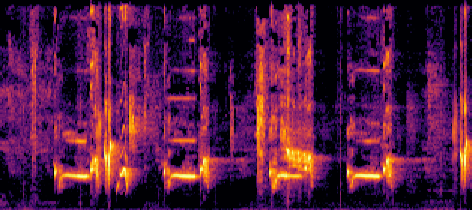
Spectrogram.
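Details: Noisy 'tenes ribut' calls of a wild ashy tailorbird. Bright, steady high whistles break into harsh, buzzy chattering bursts, repeated roughly every second. A low background drone is present.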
